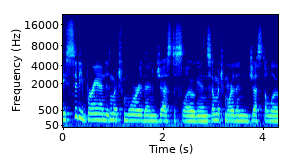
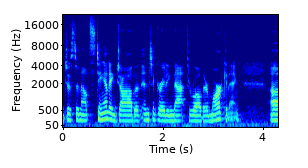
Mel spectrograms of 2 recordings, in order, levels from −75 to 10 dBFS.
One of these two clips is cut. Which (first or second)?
first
